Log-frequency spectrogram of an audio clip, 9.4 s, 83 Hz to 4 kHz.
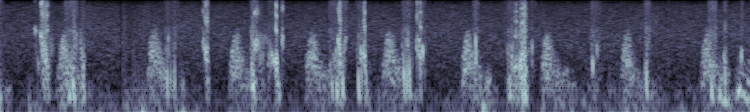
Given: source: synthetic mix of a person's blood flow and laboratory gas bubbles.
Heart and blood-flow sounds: Doppler ultrasound of blood flow; subclavian vein
0.00-0.05 s: bubbles
0.42-0.68 s: bubbles
0.81-1.08 s: bubbles
2.05-2.23 s: bubbles
2.52-2.62 s: bubbles
3.11-3.55 s: bubbles
4.11-4.34 s: bubbles
4.45-4.63 s: bubbles
5.01-5.17 s: bubbles
5.20-5.33 s: bubbles
5.91-6.00 s: bubbles
6.30-6.71 s: bubbles
7.38-7.54 s: bubbles
8.05-8.14 s: bubbles
8.35-8.37 s: bubbles
8.85-8.96 s: bubbles
9.04-9.11 s: bubbles
9.25-9.30 s: bubbles
From the record:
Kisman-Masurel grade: 243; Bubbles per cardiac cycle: several, 3 to 8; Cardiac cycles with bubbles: 100%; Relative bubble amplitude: loud (0.450 to 0.775); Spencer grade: 3 (all of the cardiac periods contain showers or single bubble signals, but not dominating or overriding the cardiac motion signals); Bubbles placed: anywhere in the cardiac cycle

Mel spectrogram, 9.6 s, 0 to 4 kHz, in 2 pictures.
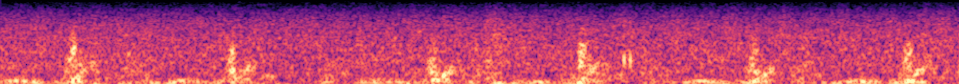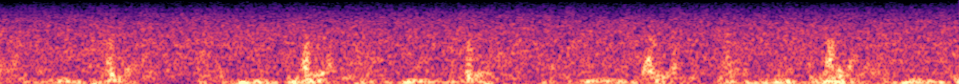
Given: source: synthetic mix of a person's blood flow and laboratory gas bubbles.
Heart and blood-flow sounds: Doppler ultrasound of blood flow; precordium
3.09-3.19 s: bubbles
From the record:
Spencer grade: 1 (occasional bubble signal discernible with the cardiac motion signal, with majority of cardiac periods free of bubbles); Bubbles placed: anywhere in the cardiac cycle

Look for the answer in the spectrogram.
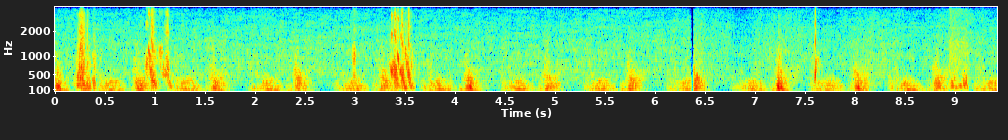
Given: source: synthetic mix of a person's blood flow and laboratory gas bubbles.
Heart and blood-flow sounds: Doppler ultrasound of blood flow; precordium
0.19-0.43 s: bubbles
0.89-1.19 s: bubbles
2.97-3.04 s: bubbles
3.34-3.62 s: bubbles
7.57-7.66 s: bubbles
8.94-9.14 s: bubbles
From the record:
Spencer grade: 2 (many but less than half of the cardiac periods contain bubble signals, singularly or in groups); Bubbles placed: anywhere in the cardiac cycle

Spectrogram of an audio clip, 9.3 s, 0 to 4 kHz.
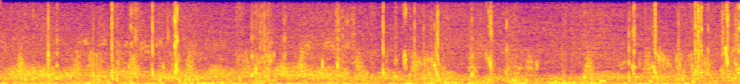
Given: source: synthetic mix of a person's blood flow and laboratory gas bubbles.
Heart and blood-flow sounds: Doppler ultrasound of blood flow; subclavian vein
0.20-0.76 s: bubbles
0.80-0.85 s: bubbles
1.03-1.55 s: bubbles
1.58-1.77 s: bubbles
1.87-2.52 s: bubbles
2.94-3.58 s: bubbles
3.90-4.07 s: bubbles
4.15-4.69 s: bubbles
4.74-4.83 s: bubbles
4.92-5.62 s: bubbles
5.85-5.95 s: bubbles
6.06-6.57 s: bubbles
6.68-6.74 s: bubbles
7.01-7.08 s: bubbles
7.12-7.17 s: bubbles
7.26-7.43 s: bubbles
7.46-7.61 s: bubbles
7.84-9.27 s: bubbles
From the record:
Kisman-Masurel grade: 342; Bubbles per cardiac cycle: rolling drumbeat, 9 or more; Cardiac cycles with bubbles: 100%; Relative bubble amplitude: moderate (0.250 to 0.450); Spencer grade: 3 (all of the cardiac periods contain showers or single bubble signals, but not dominating or overriding the cardiac motion signals); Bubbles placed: anywhere in the cardiac cycle

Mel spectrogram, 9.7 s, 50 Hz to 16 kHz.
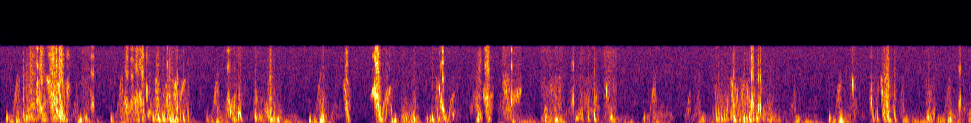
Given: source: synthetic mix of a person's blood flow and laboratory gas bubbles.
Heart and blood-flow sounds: Doppler ultrasound of blood flow; precordium
0.20-0.71 s: bubbles
0.80-0.96 s: bubbles
1.22-1.91 s: bubbles
2.24-2.45 s: bubbles
2.53-2.83 s: bubbles
3.19-3.29 s: bubbles
3.42-3.51 s: bubbles
3.68-3.95 s: bubbles
4.00-4.20 s: bubbles
4.30-4.57 s: bubbles
4.69-4.94 s: bubbles
5.01-5.21 s: bubbles
5.40-5.63 s: bubbles
5.70-6.00 s: bubbles
6.03-6.17 s: bubbles
7.12-7.81 s: bubbles
8.49-8.56 s: bubbles
8.68-8.99 s: bubbles
9.25-9.35 s: bubbles
9.56-9.63 s: bubbles
9.67-9.72 s: bubbles
From the record:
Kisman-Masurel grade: 233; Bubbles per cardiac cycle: several, 3 to 8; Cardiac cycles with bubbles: 50 to 99%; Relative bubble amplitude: loud (0.450 to 0.775); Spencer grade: 3 (all of the cardiac periods contain showers or single bubble signals, but not dominating or overriding the cardiac motion signals); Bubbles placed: anywhere in the cardiac cycle

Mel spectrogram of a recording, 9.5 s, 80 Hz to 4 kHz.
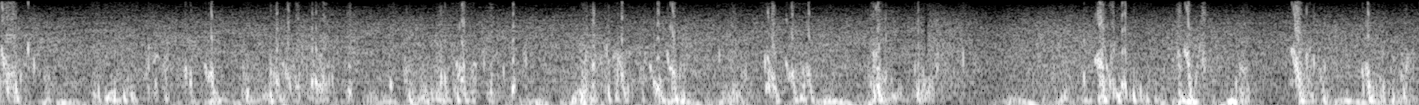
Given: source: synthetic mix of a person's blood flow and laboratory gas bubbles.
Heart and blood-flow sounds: Doppler ultrasound of blood flow; precordium
0.00-0.38 s: bubbles
0.59-1.15 s: bubbles
1.20-1.48 s: bubbles
1.59-2.27 s: bubbles
2.29-2.38 s: bubbles
2.57-3.54 s: bubbles
3.83-4.60 s: bubbles
4.76-4.99 s: bubbles
5.06-5.46 s: bubbles
5.76-6.34 s: bubbles
6.38-6.46 s: bubbles
7.18-8.05 s: bubbles
8.16-8.39 s: bubbles
8.57-8.89 s: bubbles
9.04-9.44 s: bubbles
From the record:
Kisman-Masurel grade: 343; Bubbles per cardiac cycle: rolling drumbeat, 9 or more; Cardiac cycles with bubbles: 100%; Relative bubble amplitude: loud (0.450 to 0.775); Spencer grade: 3 (all of the cardiac periods contain showers or single bubble signals, but not dominating or overriding the cardiac motion signals); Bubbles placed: anywhere in the cardiac cycle

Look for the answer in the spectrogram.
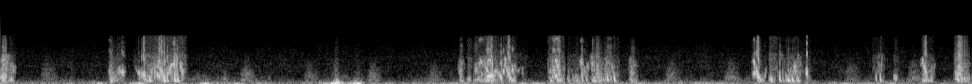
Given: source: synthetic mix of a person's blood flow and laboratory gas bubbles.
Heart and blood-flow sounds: Doppler ultrasound of blood flow; subclavian vein
0.00-0.16 s: bubbles
1.08-1.26 s: bubbles
1.33-1.89 s: bubbles
4.58-5.28 s: bubbles
5.47-6.20 s: bubbles
6.28-6.39 s: bubbles
7.51-8.11 s: bubbles
8.72-8.86 s: bubbles
8.93-8.99 s: bubbles
9.20-9.36 s: bubbles
9.53-9.71 s: bubbles
From the record:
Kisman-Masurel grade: 333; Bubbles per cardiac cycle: rolling drumbeat, 9 or more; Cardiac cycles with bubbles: 50 to 99%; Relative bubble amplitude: loud (0.450 to 0.775); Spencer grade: 3 (all of the cardiac periods contain showers or single bubble signals, but not dominating or overriding the cardiac motion signals); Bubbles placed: anywhere in the cardiac cycle

